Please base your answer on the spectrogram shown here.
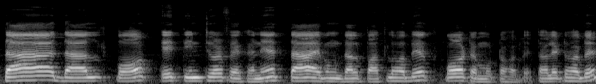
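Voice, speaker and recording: A Quran recitation teacher leads a patient, step-by-step pronunciation lesson, explaining each sound and then stretching the practice syllables out very slowly. His voice is a little high for a man, mellow and dark, with fairly even intonation, and the highs in the recording are cut off.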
